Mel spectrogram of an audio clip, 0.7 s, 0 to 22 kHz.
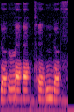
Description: Voice Cat; Princess & Conquest v0.20.06

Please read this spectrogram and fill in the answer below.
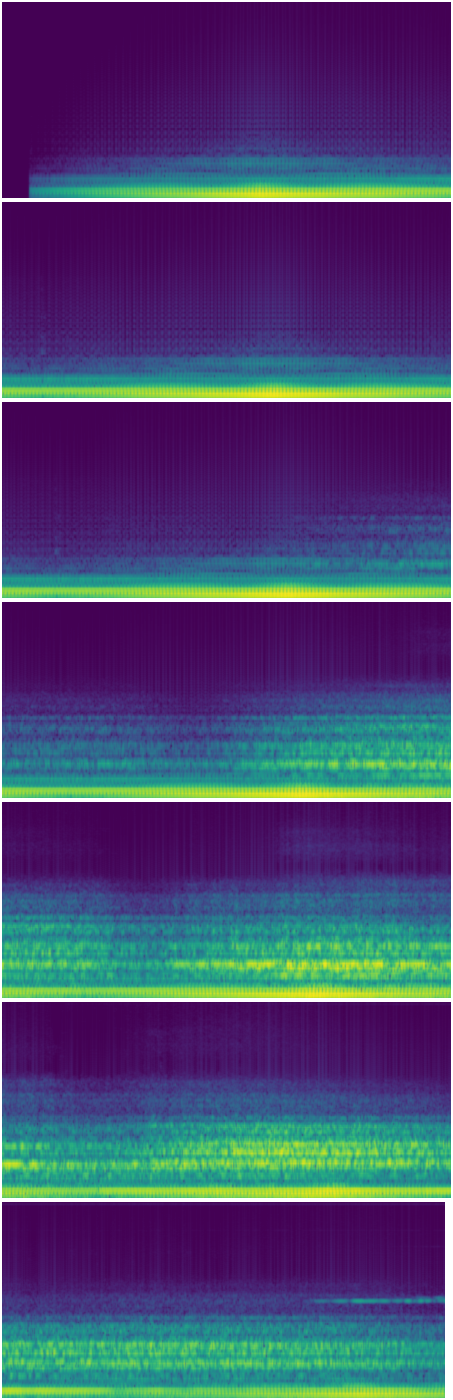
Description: Telescope Ambience; Bionicle; Mata Nui Online Game Soundtrack

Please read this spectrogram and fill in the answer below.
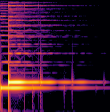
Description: power hint; Audiosurf; cyclone

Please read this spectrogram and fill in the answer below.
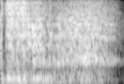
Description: missle; Insaniquarium; popcap

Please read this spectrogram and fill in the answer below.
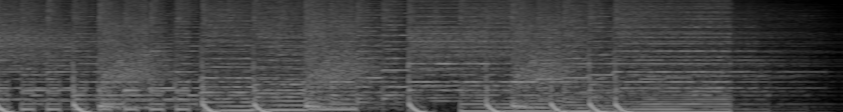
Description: Cup Victory; Sonic & All-Stars Racing Transformed - Original Sound Version

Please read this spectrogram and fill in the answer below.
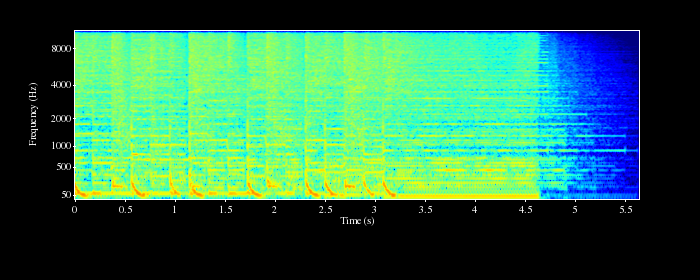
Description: Jingle E; Sonic & All-Stars Racing Transformed - Original Sound Version

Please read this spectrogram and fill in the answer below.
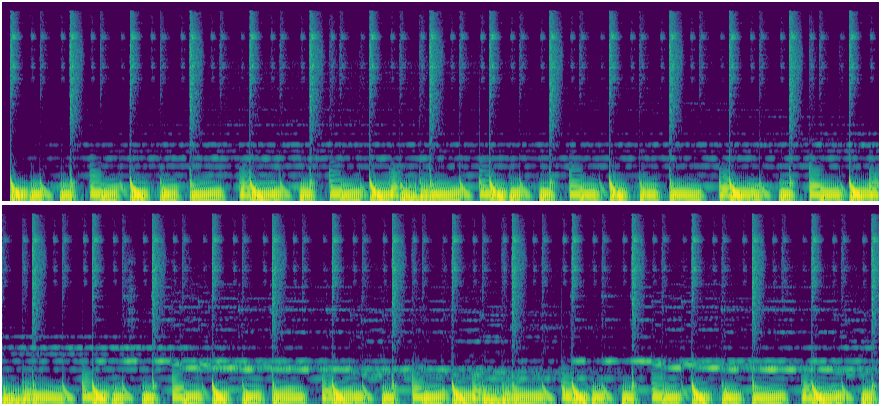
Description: Jungle Vibes; Newgrounds

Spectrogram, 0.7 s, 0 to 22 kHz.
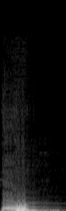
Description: Bee; Princess & Conquest v0.20.06

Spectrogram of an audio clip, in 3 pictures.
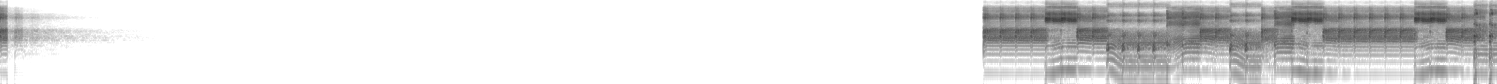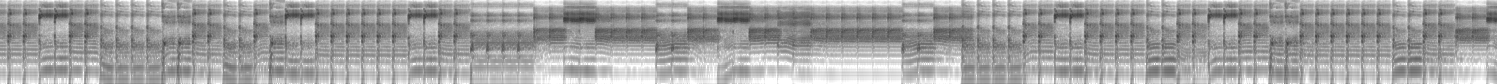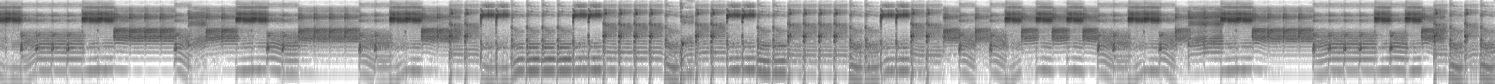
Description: vocals only

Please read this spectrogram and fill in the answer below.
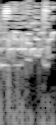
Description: gold key; Junkbot

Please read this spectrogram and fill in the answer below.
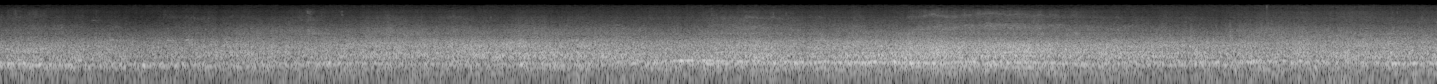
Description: wind; Drunken Robot Pornography; Inago Rage

